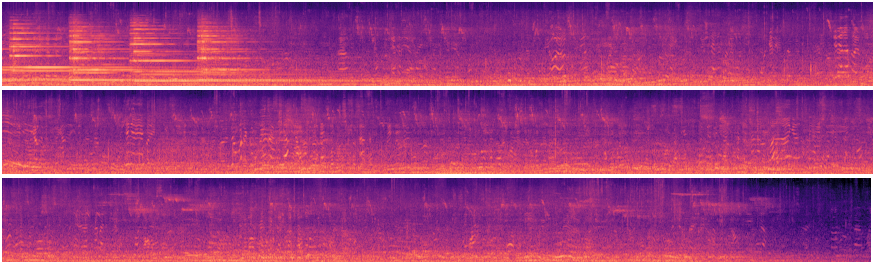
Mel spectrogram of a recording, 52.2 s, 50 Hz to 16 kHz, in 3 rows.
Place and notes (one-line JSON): {"date": "2011-11-27 14:43:00", "description": "outside the cathedrale notre dame de rouen on a sunday afternoon, passersby and styrofoam ornaments blowing on a christmas tree", "latitude": "49.44", "longitude": "1.09", "altitude": "23", "timezone": "Europe/Paris"}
